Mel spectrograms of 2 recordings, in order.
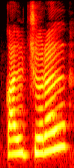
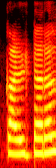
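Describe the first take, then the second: First: The middle consonant is a 'ch' sound. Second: The middle consonant is a plain 't' sound. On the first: The speaker calls it right. "टी यू को यहां पर च पढ़ा जा रहा है" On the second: The speaker calls it wrong. "कल्टरल भी नहीं पढ़ना है"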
